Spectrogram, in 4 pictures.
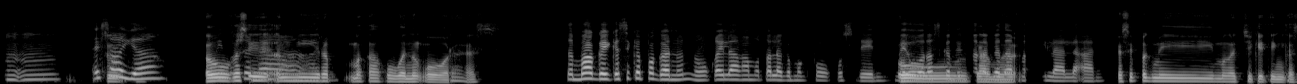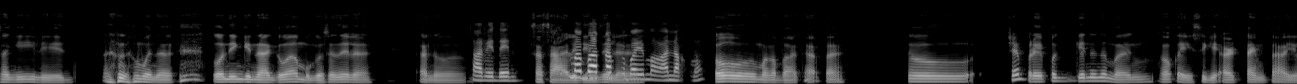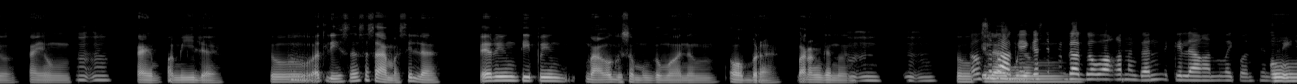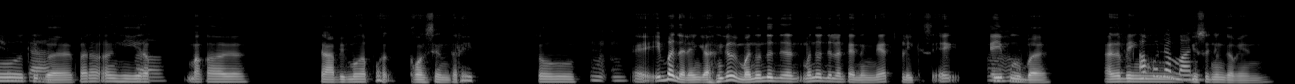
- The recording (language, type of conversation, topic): Filipino, unstructured, Anong libangan ang palagi mong ginagawa kapag may libreng oras ka?
- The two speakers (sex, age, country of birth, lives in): female, 30-34, United Arab Emirates, Philippines; male, 40-44, Philippines, Philippines
- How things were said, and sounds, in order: chuckle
